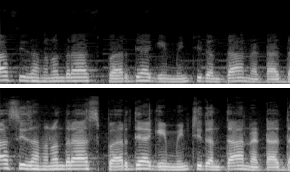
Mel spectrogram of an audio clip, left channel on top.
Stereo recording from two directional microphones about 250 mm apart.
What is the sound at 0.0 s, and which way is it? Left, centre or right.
Speech, right.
